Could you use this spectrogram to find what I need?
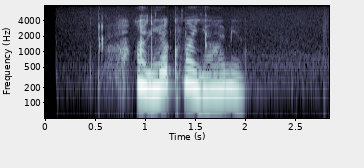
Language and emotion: Russian, neutral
